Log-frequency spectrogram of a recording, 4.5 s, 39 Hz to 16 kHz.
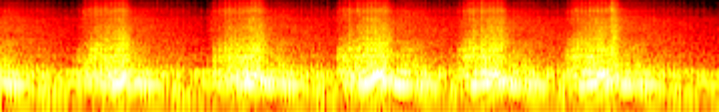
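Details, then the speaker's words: Kawasaki 500 street tracker project motorcycle after wiring harness rework: five even rev blips rising and falling cleanly, no misses or knocks; engine runs and revs normally, neutral light issue remains. "Ah, je suis content de moi. Je suis rassuré surtout qu'elle tourne. Et franchement, c'était pas gagné."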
